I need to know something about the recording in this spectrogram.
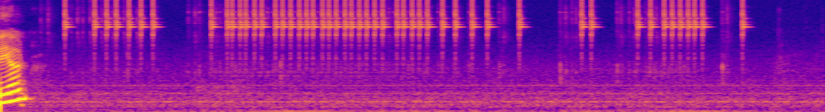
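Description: Quick soft ticks click in a rapid series.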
